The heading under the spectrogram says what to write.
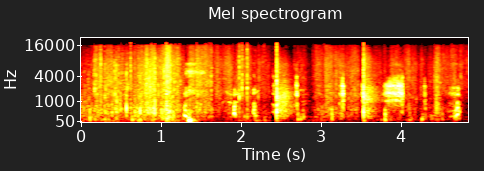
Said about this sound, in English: Ooh, bubble wrap.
